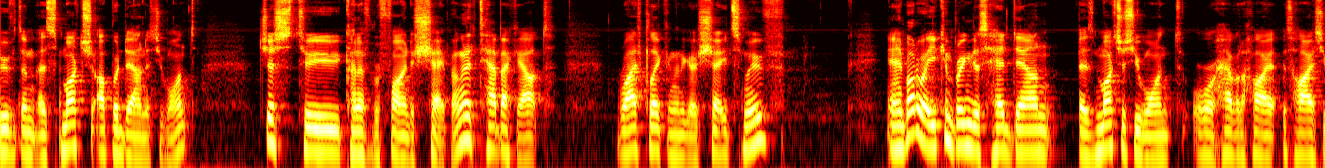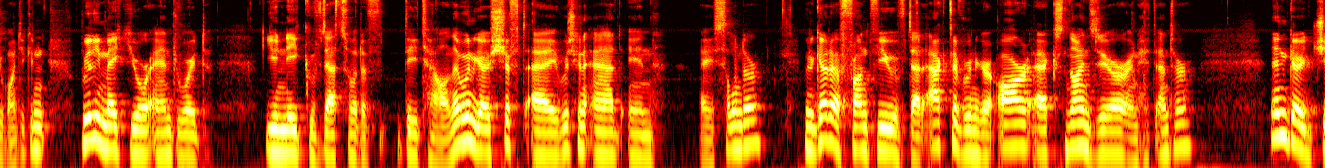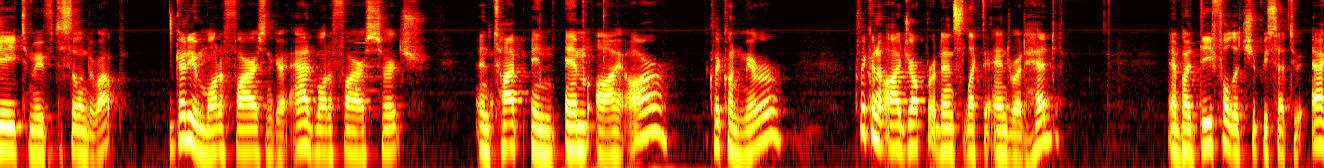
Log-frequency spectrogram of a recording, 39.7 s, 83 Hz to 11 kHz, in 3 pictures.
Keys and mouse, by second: 1.1 click, 4.4 Tab, 5.9-6.7 right drag, 8.9 g, 9.2 z, 12.8 alt+a, 13.7 r, 13.9 r, 14.7 alt+a, 18.1 shift+a, 21.0 Return, 21.0 ctrl+z, 21.0 KP_1, 21.3-21.6 shift+middle drag, 22.9 r, 23.3 x, 23.5 9, 23.6 0, 24.3 Return, 25.7 g, 26.3 click, 26.7 shift+middle drag, 28.9-33.6 drag, 34.8 click, 39.1 shift+middle drag.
